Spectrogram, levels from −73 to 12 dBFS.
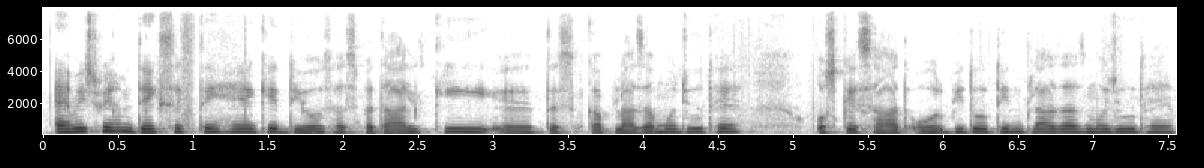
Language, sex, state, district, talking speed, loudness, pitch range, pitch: Hindi, female, Delhi, New Delhi, 175 wpm, -17 LUFS, 170-200 Hz, 190 Hz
